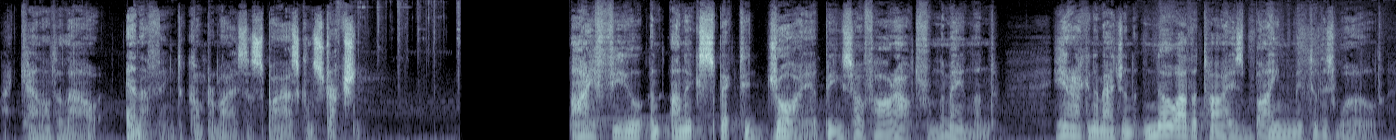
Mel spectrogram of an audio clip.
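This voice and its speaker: A male voice actor playing a grieving, obsessive lord slipping into tyranny, reading his diary aloud in a husky, breathy voice with brooding, theatrical delivery. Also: fairly low pitch, very animated, full character voice. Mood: cold, calculating, then wistful, entranced. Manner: brooding, theatrical, deliberate phrasing.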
